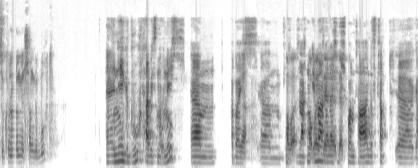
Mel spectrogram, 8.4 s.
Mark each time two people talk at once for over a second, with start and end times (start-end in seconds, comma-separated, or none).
5.7-6.9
